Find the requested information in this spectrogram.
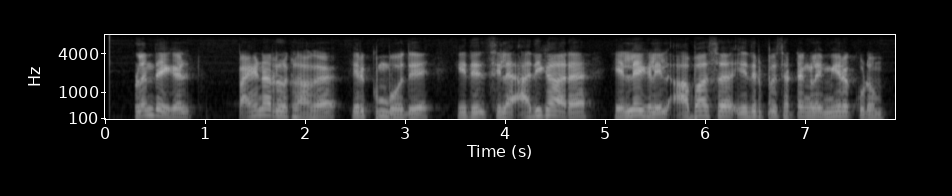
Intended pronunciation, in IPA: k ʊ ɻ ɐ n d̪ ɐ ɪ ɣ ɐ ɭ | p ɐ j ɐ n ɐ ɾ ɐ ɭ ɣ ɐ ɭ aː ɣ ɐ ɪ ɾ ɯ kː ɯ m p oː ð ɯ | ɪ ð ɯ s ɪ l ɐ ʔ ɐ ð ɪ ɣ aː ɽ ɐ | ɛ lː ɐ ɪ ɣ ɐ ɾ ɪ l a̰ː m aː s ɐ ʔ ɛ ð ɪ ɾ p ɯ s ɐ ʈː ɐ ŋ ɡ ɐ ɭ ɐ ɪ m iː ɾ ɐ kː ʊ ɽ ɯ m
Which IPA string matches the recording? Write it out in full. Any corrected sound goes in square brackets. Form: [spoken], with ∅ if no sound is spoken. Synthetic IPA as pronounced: k ʊ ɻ ɐ n d̪ ɐ ɪ ɣ ɐ ɭ | p ɐ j ɐ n ɐ ɾ ɐ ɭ ɣ ɐ ɭ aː ɣ ɐ ɪ ɾ ɯ kː ɯ m p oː ð ɯ | ɪ ð ɯ s ɪ l ɐ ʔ ɐ ð ɪ ɣ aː [ɾ] ɐ | ɛ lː ɐ ɪ ɣ ɐ [ɭ] ɪ l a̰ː [b] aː s ɐ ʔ ɛ ð ɪ ɾ p ɯ s ɐ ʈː ɐ ŋ ɡ ɐ ɭ ɐ ɪ m iː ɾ ɐ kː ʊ ɽ ɯ m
